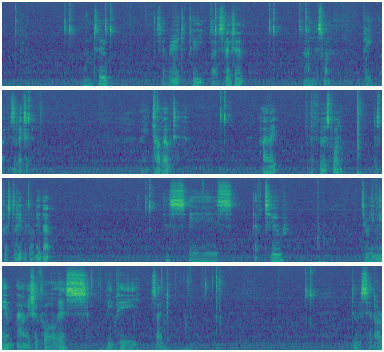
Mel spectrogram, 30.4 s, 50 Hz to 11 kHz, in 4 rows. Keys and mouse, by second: 0.0 middle click, 2.1 shift+click, 3.5 p, 6.1 shift+click, 7.4 p, 10.7 Tab, 12.1 click, 14.8 Delete, 18.2-18.7 drag, 18.8 middle drag, 19.2 click, 21.6 F2, 28.9-30.4 drag.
